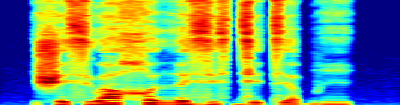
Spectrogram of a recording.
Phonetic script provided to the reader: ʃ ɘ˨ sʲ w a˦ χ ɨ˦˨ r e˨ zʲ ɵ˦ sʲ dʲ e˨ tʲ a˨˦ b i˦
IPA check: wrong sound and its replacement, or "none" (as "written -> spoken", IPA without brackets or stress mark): ɘ˨ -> e˨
